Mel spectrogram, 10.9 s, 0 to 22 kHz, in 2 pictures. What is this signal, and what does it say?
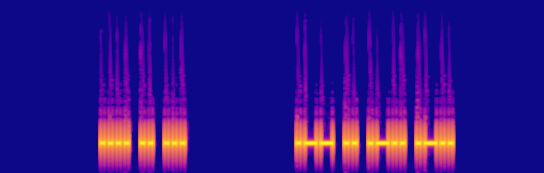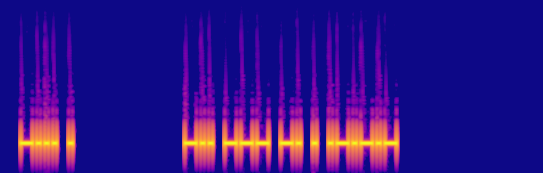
Morse code, heard as a keyed tone, about 30 wpm, 700 Hz. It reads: HIS WILL BE DONE.
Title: 4x Word-Spacing - Sentences from Top 500 Words - 30wpm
